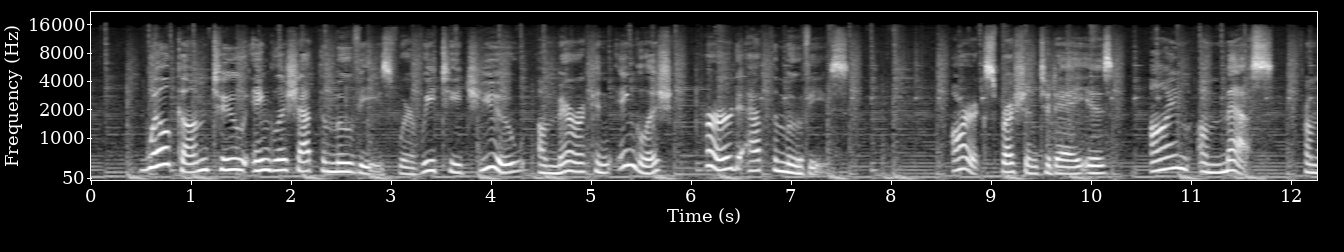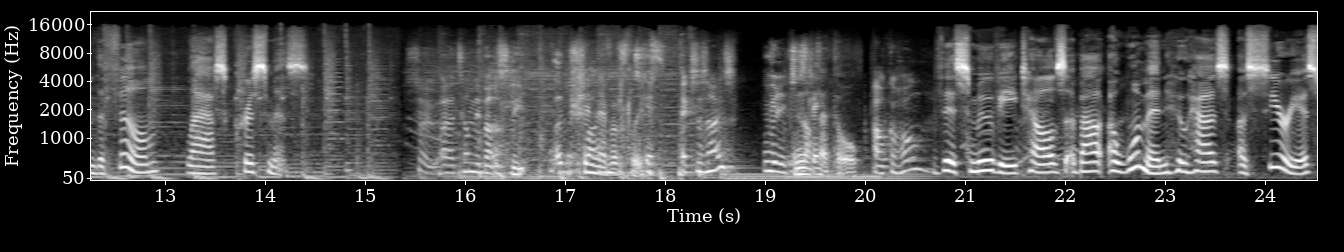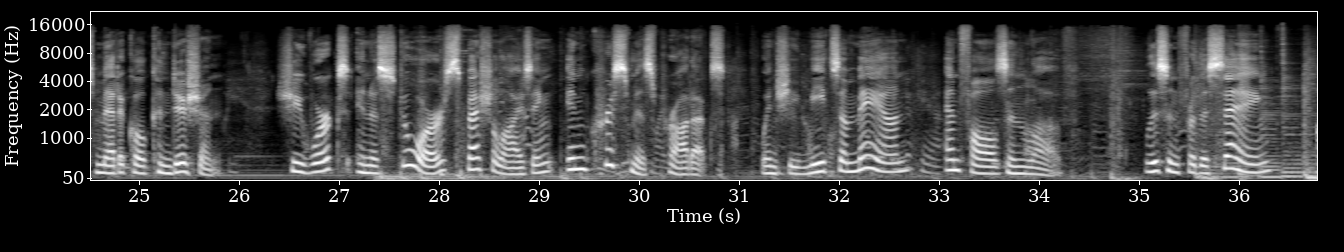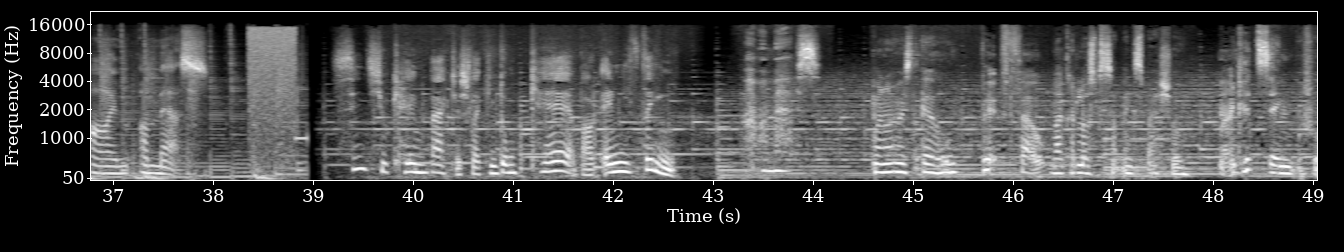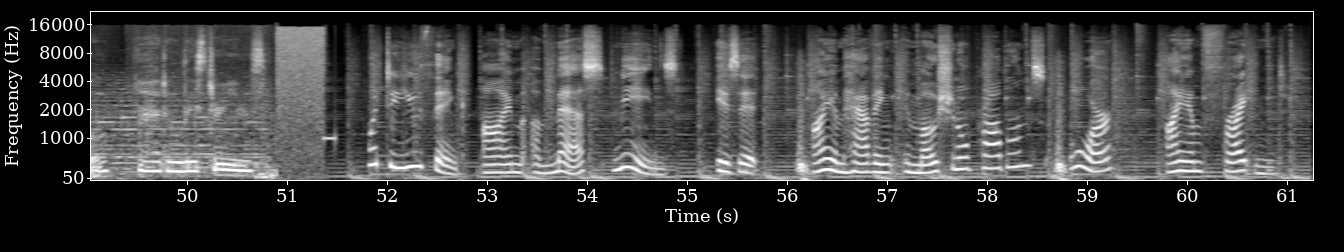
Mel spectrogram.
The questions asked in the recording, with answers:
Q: What do you think I'm a mess means?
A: I'm a mess means A, I am having emotional problems.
